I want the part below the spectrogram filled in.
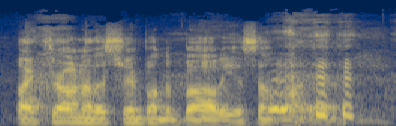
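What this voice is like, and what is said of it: Australian accent. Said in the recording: “I'm an Aussie. I don't do American. ... Tell me to do something Aussie and I'll do something Aussie.”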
